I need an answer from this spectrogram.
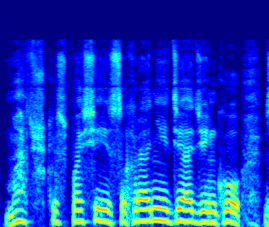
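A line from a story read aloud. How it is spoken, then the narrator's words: Desperate whimper. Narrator (Russian): отчаянно заскулила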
